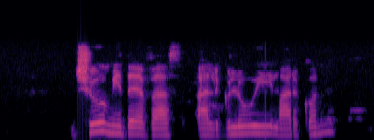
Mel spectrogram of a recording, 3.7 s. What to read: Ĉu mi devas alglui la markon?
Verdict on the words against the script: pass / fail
fail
